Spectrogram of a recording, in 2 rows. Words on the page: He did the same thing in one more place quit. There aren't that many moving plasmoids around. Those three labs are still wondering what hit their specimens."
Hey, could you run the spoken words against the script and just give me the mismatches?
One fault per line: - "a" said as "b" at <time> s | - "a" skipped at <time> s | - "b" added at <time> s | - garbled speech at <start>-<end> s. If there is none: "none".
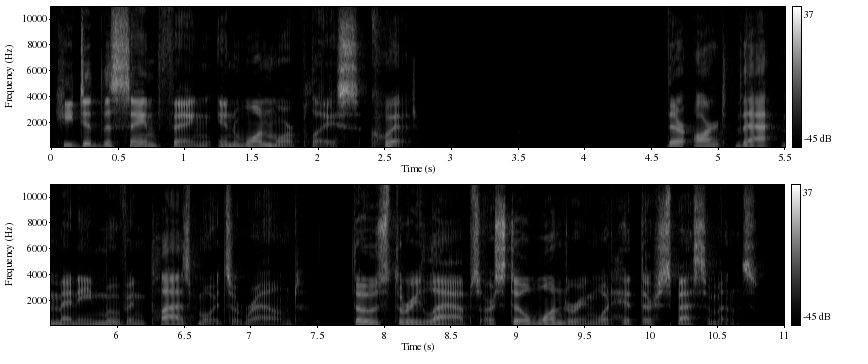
none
